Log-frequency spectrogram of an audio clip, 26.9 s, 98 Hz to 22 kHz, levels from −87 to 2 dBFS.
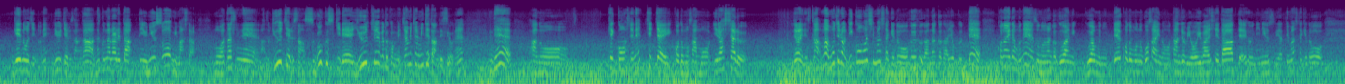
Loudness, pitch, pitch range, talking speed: -21 LUFS, 230 Hz, 210-265 Hz, 415 characters per minute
